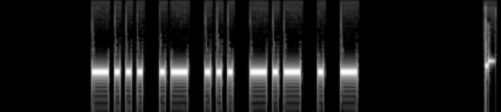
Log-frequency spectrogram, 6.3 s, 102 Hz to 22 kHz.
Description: Morse code, heard as a keyed tone, about 17 wpm, 700 Hz. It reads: BASKET
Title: Six Letter Words - 17wpm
